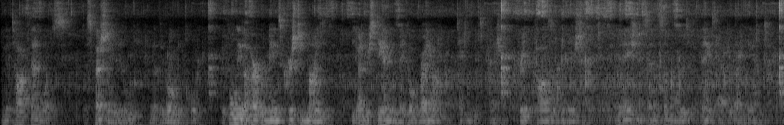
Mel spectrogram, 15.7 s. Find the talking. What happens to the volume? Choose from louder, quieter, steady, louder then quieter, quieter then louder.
louder then quieter.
